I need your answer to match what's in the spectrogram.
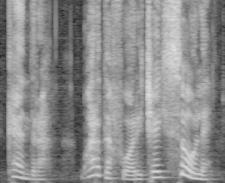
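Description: A brisk, knowing businesswoman read aloud. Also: on the high side, very animated, darkish tone, voice pushed up. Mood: brisk, sly. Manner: brisk and knowing, a little sly. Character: practical, shrewd businesswoman friend. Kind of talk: audiobook character reading.

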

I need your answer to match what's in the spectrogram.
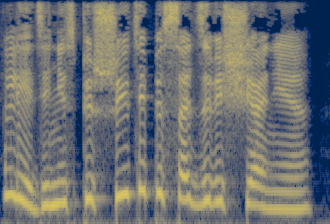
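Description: Woman reading as a haughty fairy queen ghost, bossy and brisk, higher voice, dry sound. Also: very animated, dry recording. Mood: playful.

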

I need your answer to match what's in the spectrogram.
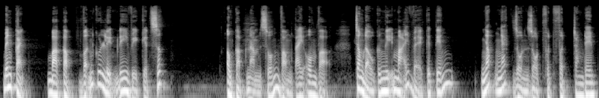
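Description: A man's voice: fairly low pitch, dark tone. A man narrating a scripted ghost story in a dramatic, suspenseful way. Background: faint background music.

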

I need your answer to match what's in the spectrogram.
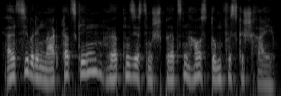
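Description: A man reads a children's story aloud with lively, clear storytelling. His voice is mellow and a little husky. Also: lowish voice, moderate pace. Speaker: audiobook reader. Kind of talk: storybook narration.

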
